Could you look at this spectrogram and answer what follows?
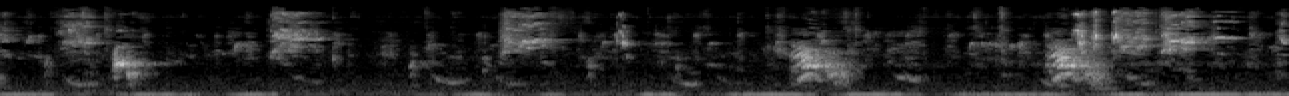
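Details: Parrot in a small room giving scattered short harsh chirps and scratchy bursts, some rising to high squeaks, with gaps of quiet and a low steady hum underneath.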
